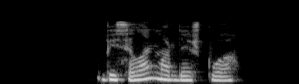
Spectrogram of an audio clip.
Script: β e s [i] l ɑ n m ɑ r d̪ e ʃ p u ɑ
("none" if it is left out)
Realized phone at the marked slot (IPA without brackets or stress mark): e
